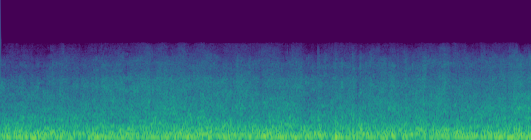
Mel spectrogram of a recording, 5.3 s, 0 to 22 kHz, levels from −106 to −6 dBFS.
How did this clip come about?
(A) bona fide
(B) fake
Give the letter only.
B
